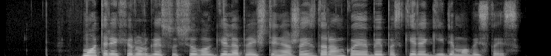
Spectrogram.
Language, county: Lithuanian, Marijampolė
